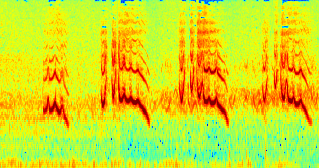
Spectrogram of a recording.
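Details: Emperor penguin (Aptenodytes forsteri) of the Antarctic gives four brassy, harmonic calls about once a second, each wavering and then sliding downward at the end, over a faint low rumble.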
